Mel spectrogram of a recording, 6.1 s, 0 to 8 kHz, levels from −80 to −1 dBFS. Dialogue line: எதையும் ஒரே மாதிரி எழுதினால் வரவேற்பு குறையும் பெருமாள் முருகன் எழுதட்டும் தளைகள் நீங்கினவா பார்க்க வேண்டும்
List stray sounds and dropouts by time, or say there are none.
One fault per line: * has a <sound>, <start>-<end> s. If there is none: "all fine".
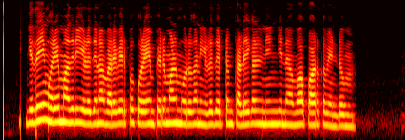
all fine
